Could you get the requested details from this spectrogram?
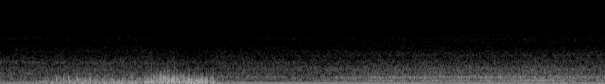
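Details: EVGA GTX 760 graphics card under test: low, steady fan whoosh and hum with no high-pitched coil whine from the card; whine heard only from the power supply when the PC is shut down.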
